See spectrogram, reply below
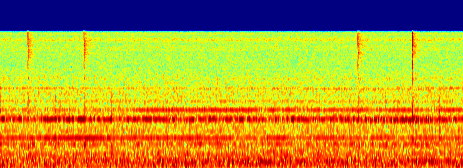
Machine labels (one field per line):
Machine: valve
